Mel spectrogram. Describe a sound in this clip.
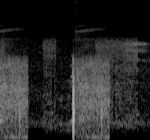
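A short electronic click sounds as a menu selection changes.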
